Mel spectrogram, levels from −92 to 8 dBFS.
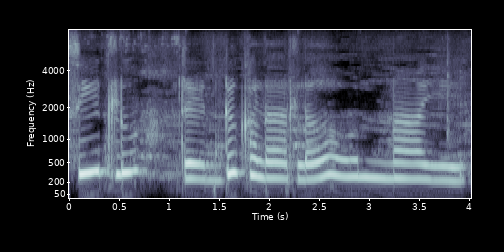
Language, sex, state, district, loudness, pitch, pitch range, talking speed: Telugu, female, Andhra Pradesh, Annamaya, -15 LUFS, 255 Hz, 240-310 Hz, 75 wpm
